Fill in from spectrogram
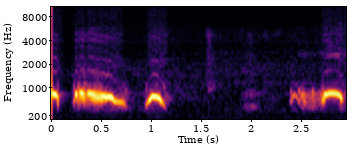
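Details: A caged decoy spotted dove calls at dawn hours with a long, slightly falling coo, then a short arched note, a pause, and the start of another cooing phrase.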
